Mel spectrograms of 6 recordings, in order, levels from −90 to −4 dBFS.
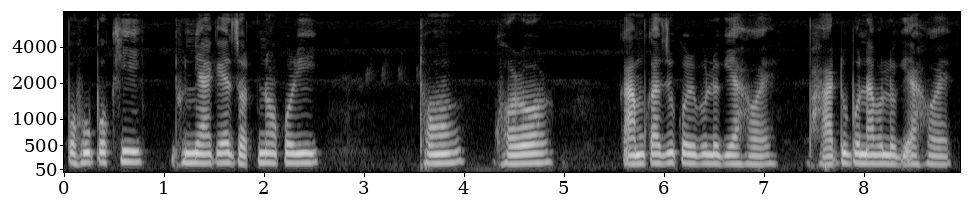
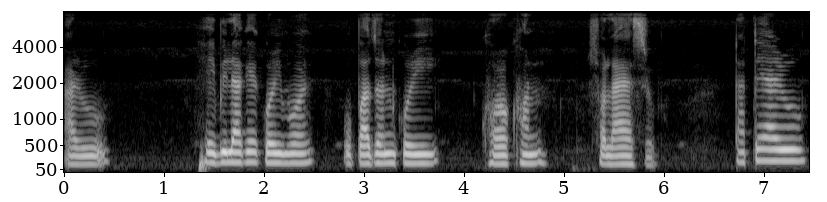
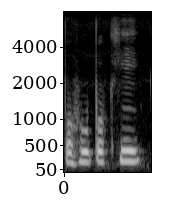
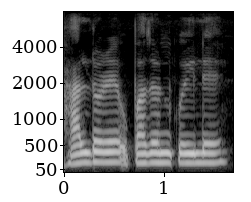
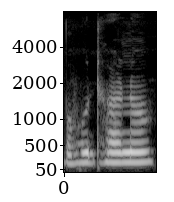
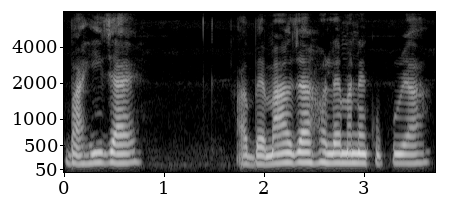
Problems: none marked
